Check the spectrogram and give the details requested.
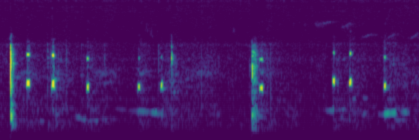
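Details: Female quail, its calling styled bedana sayrashi, gives short clear whistled notes in pairs and small clusters, each note steady in pitch, separated by brief pauses, with soft lower murmuring between groups.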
